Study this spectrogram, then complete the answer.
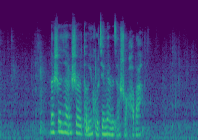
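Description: A young woman talks calmly on a phone, heard up close.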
